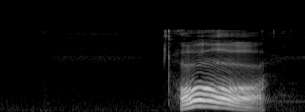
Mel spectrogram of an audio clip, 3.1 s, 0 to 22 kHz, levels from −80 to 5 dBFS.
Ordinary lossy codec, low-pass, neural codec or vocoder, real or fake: none; 7.2 kHz; none; real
